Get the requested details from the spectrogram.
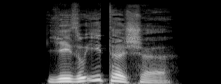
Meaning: inflection of jesuitisch: 1. strong/mixed nominative/accusative feminine singular 2. strong nominative/accusative plural 3. weak nominative all-gender singular
- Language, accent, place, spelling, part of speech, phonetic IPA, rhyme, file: German, Germany, Berlin, jesuitische, adjective, [jezuˈʔiːtɪʃə], -iːtɪʃə, De-jesuitische.ogg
